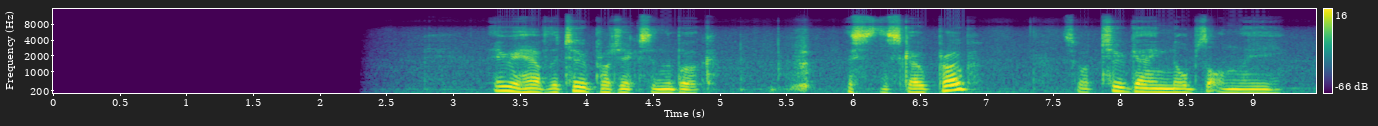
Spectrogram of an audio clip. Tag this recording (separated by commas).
Speech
